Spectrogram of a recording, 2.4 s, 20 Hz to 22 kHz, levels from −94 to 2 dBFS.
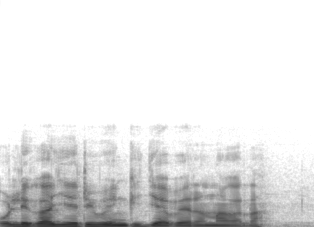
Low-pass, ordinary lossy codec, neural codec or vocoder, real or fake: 9.9 kHz; none; none; real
